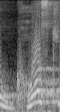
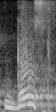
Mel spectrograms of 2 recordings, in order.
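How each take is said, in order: First: "घोस्ट" with a breath-puffed Hindi gh; wrong pronunciation. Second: "घोस्ट" begun with a plain g, as "goust"; correct pronunciation. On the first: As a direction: aspirate the first sound of "घोस्ट". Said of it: "इसको घोस्ट नहीं पढ़ेंगे". (गलत, महाप्राण "घ" वाला "घोस्ट") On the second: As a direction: drop the puff of air in "घोस्ट". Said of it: "घ के बदले ग पढ़ेंगे". ("घोस्ट" को "गोस्ट" जैसा) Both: Shown as a demonstration.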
